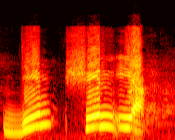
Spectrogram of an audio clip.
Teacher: Tempatnya di perut lidah, menempel di langit-langit atas. Makhorijul hurufnya di situ.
